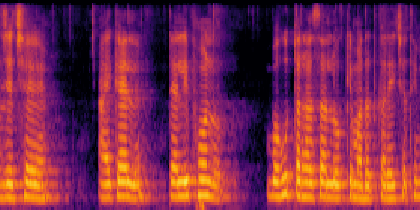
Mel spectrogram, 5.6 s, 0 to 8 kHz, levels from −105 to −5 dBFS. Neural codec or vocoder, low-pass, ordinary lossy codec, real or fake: none; 7.2 kHz; none; real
